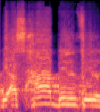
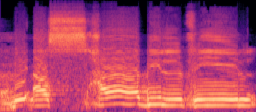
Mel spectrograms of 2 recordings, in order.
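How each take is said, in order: First: The s sound is cut short, not sustained. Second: The s sound flows on, sustained. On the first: The speaker calls it wrong. "Maka tidak dibaca" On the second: The speaker calls it right. "tapi alirkan"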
